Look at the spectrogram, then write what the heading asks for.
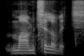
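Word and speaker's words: Momčilović: It's not Malika. No, it's Momchilovich. Yeah, Momchilovich. Momchilovich.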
